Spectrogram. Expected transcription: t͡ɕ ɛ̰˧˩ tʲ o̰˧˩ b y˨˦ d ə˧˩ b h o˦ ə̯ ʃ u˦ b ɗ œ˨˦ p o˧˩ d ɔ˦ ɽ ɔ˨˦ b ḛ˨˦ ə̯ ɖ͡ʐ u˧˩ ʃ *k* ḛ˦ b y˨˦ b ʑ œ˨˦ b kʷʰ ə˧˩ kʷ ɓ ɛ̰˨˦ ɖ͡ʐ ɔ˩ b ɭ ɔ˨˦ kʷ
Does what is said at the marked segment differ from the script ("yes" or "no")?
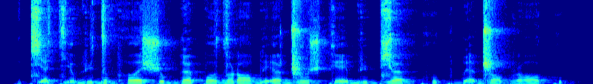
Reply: no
